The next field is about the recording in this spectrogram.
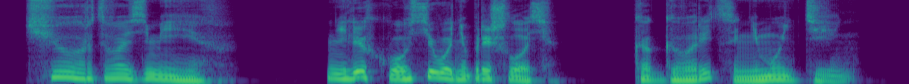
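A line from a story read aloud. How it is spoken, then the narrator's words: Sighing. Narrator (Russian): Вздохнул Субару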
